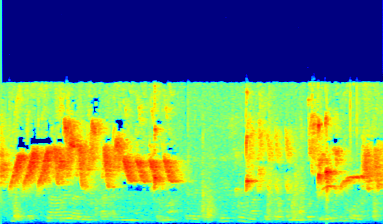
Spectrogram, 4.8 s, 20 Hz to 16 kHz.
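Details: Himalayan goldfinch and timbrado canary hybrid, a 2011 mule, delivering a fast rippling trill of repeated high notes, then a pause and sharper whistled phrases, over faint low chatter.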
